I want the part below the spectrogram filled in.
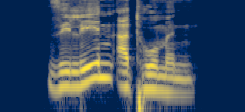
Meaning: dative plural of Selenatom
- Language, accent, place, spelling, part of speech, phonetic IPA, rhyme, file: German, Germany, Berlin, Selenatomen, noun, [zeˈleːnʔaˌtoːmən], -eːnʔatoːmən, De-Selenatomen.ogg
